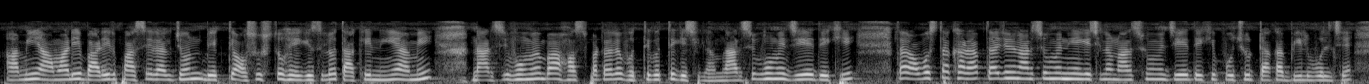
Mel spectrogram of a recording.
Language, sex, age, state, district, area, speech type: Bengali, female, 18-30, West Bengal, Paschim Medinipur, urban, spontaneous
